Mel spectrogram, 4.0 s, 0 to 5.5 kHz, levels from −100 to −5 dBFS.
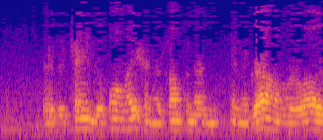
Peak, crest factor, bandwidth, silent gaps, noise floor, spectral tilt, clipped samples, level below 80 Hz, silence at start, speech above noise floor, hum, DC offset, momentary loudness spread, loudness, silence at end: -12 dBFS; 16 dB; 5.4 kHz; none; -50 dBFS; -10 dB/octave; under 0.1%; -58 dBFS; 0 s; 21 dB; none; under 0.1%; 11 LU; -30 LUFS; 0 s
